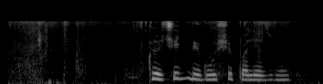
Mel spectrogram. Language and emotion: Russian, neutral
